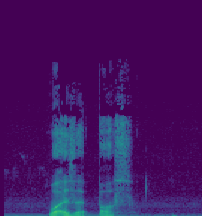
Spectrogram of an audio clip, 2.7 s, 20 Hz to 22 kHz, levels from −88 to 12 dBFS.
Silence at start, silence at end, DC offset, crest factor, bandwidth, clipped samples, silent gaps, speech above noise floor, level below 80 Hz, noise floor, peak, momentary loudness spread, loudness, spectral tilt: 0.65 s; 0.35 s; under 0.1%; 24 dB; 16 kHz; under 0.1%; none; 27 dB; -48 dBFS; -53 dBFS; -6 dBFS; 14 LU; -27 LUFS; -5 dB/octave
